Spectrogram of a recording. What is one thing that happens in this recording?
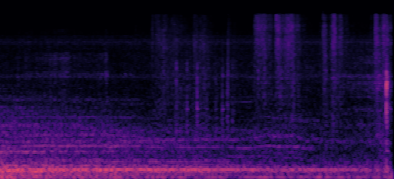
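Dry corn stalks rustle as someone pushes through them.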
